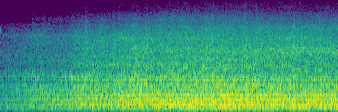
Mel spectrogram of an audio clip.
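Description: Shinkansen bullet train passing at speed on an elevated viaduct: a steady rushing noise that swells over the first two seconds, then holds loud.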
